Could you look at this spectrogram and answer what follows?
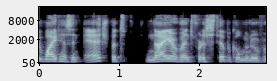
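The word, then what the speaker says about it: Najer: Let's check back in Fabiano's game against, how do you pronounce his name? Nair? Just Nair?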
